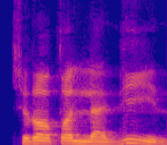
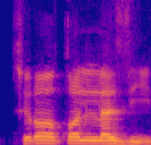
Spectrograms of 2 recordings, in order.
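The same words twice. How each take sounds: First: The consonant in 'lazi' is a voiced 'th'. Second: The consonant in 'lazi' is a plain 'z'. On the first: The speaker calls it right. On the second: The speaker calls it wrong. "Itu salah tu"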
